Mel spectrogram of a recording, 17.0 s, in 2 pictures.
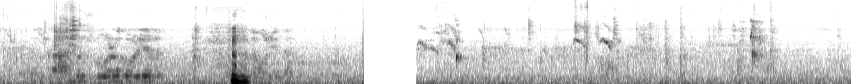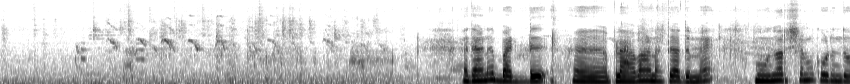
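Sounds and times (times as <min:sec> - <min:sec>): small birds chirping: 0:04.2 - 0:07.8, 0:08.5 - 0:17.0.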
